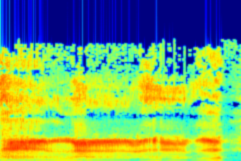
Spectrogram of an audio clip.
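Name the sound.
voice imitating loud snoring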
